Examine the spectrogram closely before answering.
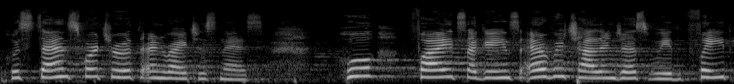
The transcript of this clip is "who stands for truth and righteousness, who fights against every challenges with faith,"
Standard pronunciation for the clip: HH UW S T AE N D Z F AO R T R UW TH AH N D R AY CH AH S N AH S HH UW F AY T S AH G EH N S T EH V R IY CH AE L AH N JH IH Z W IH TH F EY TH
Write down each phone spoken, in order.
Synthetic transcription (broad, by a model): HH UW S T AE N D S F AO R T R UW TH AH N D R AY CH AH S N AH S HH UW F AY T S AH G EH N S T EH V R IY CH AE L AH N JH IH S W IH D F EY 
